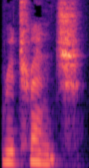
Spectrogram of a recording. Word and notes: retrench: American English

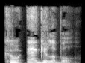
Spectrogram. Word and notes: coagulable: British English

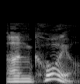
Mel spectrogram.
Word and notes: uncoil: British English

